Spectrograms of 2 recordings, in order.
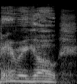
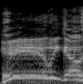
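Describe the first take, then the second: First: It is said in an annoyed, exasperated tone. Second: It is said in an excited, cheering tone. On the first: The cheering is resented. "oh God, ... Like he hates it" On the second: The team is being cheered on. "Every time I say"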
